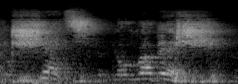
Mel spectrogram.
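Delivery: high, loud heckling yell; angry heckler. Retold or imitated. Pissed-off woman heckling the comic through his set, angry shout. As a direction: heckle with a drawn-out final jeer. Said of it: "she's like".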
